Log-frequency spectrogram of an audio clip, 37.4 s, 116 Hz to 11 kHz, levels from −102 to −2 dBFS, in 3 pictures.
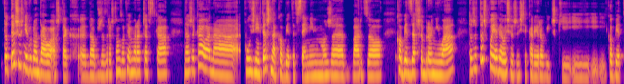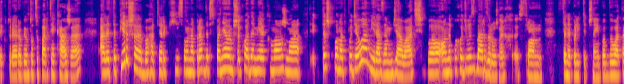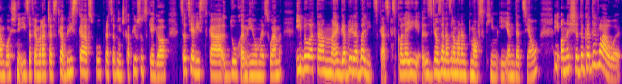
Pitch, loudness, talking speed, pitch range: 210 Hz, -20 LUFS, 150 wpm, 185-240 Hz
